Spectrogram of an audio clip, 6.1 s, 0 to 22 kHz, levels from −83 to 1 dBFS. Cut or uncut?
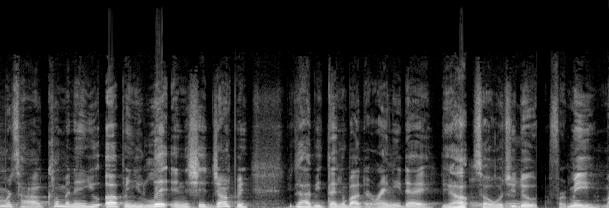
uncut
